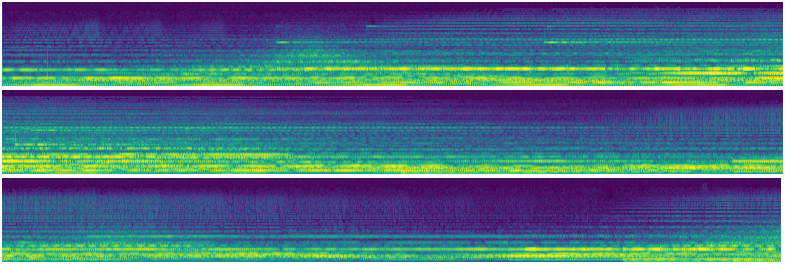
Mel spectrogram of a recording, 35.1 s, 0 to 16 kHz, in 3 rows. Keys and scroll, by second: 11.8 r, 17.5 a, 29.0 Escape, 29.2 Escape, 29.4 Escape, 29.7 g, 32.8 typing, 33.0 Return.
